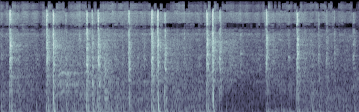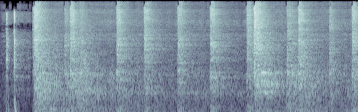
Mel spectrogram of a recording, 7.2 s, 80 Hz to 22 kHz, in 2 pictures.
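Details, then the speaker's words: 1928 Ford Model A 201 cid flathead inline-four, first run after 17-18 years stored, choke on, slight throttle, timing locked slightly advanced: slow loose chuffing beat with sharp exhaust pops, settling into a steady idle; running freely. "that's the first time i've ever heard this car run and my grandpa's had this thing my whole life"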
